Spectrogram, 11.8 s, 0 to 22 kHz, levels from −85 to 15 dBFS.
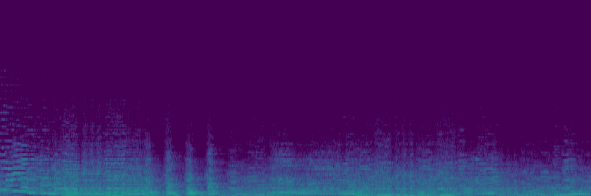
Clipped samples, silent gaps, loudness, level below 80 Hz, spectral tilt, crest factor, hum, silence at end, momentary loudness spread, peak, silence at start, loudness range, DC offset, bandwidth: under 0.1%; none; -38 LUFS; -72 dBFS; -6.5 dB/octave; 16 dB; none; 0 s; 7 LU; -20 dBFS; 0 s; 4 LU; under 0.1%; 11 kHz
